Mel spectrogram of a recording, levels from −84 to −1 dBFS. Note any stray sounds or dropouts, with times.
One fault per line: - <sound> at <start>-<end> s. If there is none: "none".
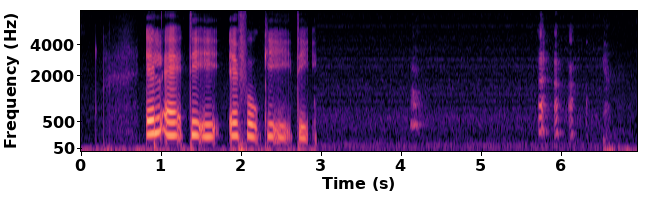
- bark at 4.1-4.4 s
- laugh at 5.7-6.4 s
